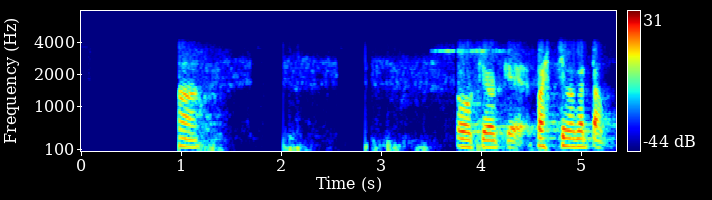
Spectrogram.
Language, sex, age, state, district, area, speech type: Malayalam, male, 30-45, Kerala, Malappuram, rural, conversation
